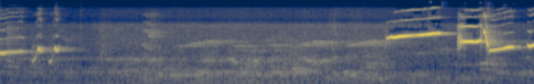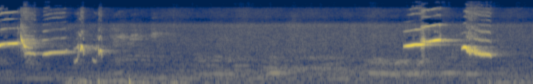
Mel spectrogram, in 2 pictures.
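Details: Song of an oriental magpie-robin played to draw rival birds into singing: two bursts of loud, sweeping whistles and quick jumps in pitch, separated by a long quiet stretch with faint twittering in the background.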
